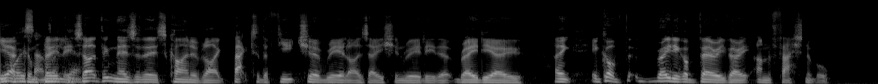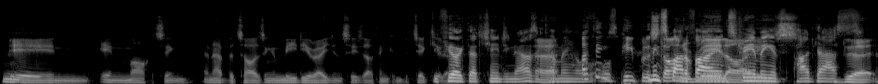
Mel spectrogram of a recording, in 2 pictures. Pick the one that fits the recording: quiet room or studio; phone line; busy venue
busy venue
